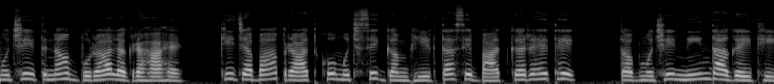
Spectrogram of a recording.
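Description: Nothing in this speech clip jumps out as a technical problem; it just runs along without any audible glitches.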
